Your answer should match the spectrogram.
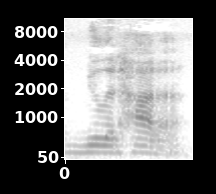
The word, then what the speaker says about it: Muladhara: It's pronounced the Muladhara.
